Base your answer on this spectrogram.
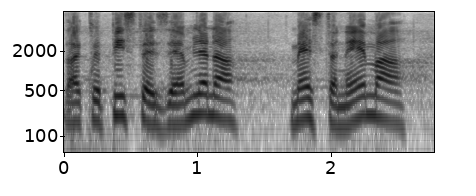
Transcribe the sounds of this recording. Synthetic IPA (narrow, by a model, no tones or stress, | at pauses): d̪a̰klepist̪ajezemʎana | mest̪aneːma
